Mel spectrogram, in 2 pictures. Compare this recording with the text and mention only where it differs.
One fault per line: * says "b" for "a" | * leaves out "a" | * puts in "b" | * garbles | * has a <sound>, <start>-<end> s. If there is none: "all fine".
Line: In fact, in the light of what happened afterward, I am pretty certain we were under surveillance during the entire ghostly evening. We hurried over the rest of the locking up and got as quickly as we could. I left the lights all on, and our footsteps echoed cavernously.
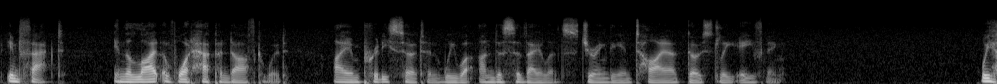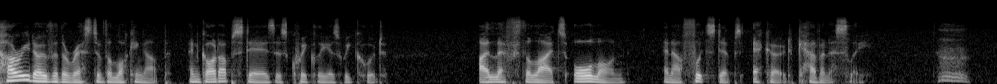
* puts in "upstairs"
* has a breath, 19.3-19.7 s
